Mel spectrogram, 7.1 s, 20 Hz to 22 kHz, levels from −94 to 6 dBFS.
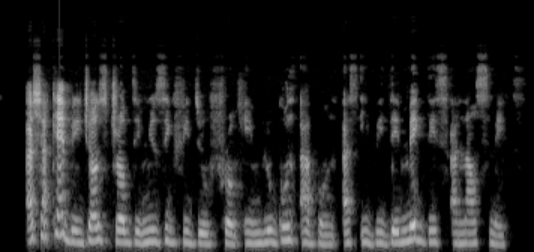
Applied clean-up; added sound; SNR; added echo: none; none; none; none.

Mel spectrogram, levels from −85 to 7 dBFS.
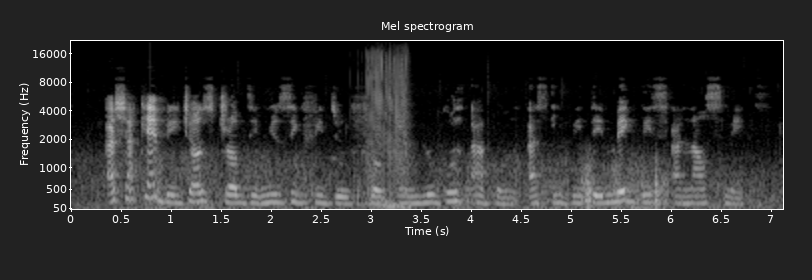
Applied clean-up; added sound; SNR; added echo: none; Tearing + Rain / Thunderstorm; 9 dB; none.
